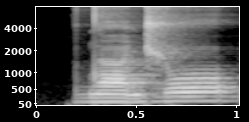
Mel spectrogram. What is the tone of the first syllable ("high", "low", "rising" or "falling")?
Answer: low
